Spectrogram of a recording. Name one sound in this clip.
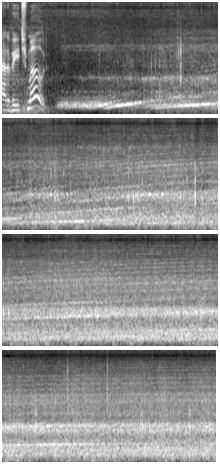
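An electric motor whines, rising steadily in pitch as a bike speeds up.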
